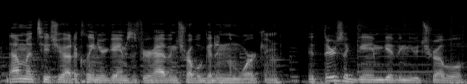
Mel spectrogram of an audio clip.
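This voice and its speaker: A raspy young man who just woke up, giving a laid-back, blunt tutorial that he peppers with casual swearing. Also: low voice, fast talker, soft background music. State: just woken up. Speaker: retro gaming YouTuber.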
